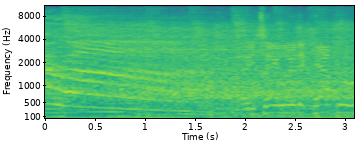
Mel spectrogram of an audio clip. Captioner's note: audience cheers; upbeat music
